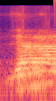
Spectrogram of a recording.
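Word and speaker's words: جمال: indah dan menyukai keindahan Jamal itu mnya panjang ya dibacanya kalau dibacanya pendek Jamal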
